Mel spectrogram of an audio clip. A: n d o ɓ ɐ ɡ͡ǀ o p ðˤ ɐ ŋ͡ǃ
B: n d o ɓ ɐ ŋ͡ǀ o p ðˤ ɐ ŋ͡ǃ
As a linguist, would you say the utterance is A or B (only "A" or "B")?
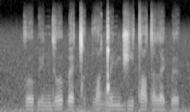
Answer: A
